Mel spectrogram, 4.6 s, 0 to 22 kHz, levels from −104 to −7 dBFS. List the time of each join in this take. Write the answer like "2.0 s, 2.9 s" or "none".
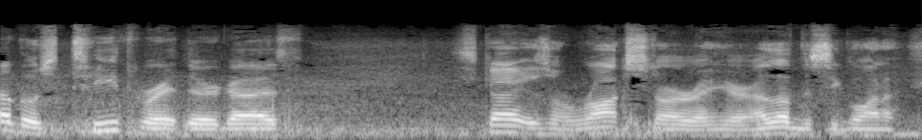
none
